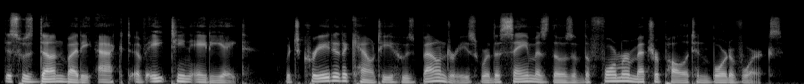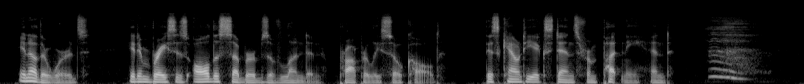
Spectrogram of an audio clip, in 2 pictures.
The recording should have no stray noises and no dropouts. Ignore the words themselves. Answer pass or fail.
fail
